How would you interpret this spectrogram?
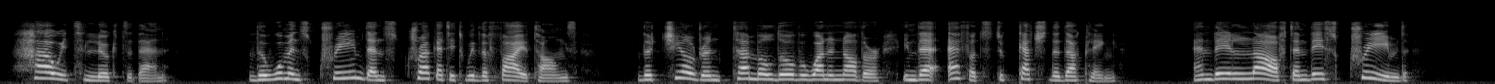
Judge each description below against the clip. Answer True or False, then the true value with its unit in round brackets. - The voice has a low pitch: False (215 Hz)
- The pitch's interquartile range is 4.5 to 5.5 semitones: True (4.8 semitones)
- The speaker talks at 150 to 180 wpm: False (135 wpm)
